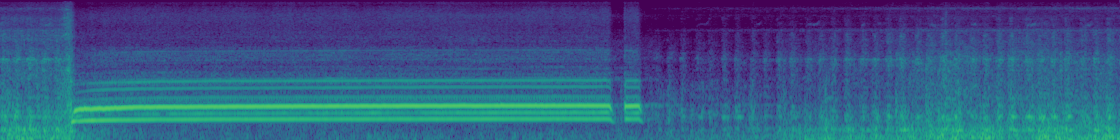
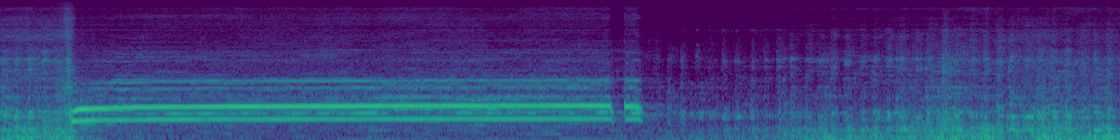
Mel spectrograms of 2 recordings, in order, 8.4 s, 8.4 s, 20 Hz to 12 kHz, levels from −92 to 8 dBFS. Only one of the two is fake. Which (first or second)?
second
